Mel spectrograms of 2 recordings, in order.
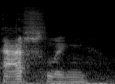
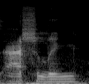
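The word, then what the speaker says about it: Aisling: this is actually pronounced Ashling it sounds weird I know but it's Ashling Ashling is really cool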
